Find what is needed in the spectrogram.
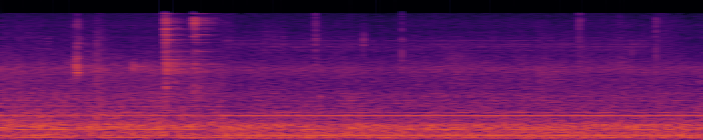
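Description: Steady low hum of kitchen ventilation with a thin steady whine above it, and a few light clinks of a utensil against dishware about half a second and about a second in.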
